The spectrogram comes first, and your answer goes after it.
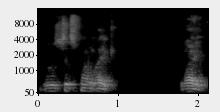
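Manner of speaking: ordinary talk, nothing marked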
